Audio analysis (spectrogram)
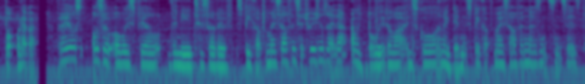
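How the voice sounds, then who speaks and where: A woman's voice: fairly low pitch, mellow, low-quality recording. A woman in her forties, a makeup artist talking candidly to camera in a rambling, self-correcting way. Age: 40s. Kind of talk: casual chatty vlog.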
